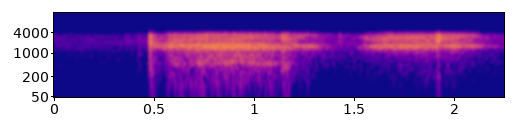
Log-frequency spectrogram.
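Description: A man breathing heavily through his mouth: one long, noisy breath about half a second in, then a second, shorter one near the end.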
